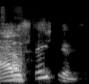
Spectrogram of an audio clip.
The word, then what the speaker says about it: Alsatian: It's Alsatian.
